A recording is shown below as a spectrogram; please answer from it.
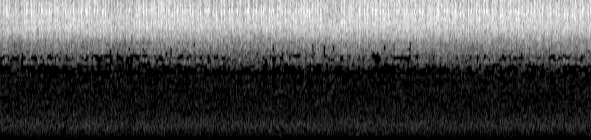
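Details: Unbroken, piercing high trill from insects, even in loudness and pitch throughout, with a faint hiss below and nothing else heard.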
